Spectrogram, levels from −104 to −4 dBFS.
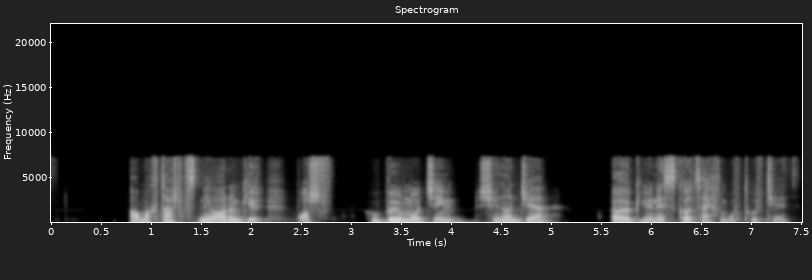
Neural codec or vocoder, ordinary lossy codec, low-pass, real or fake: codec, 16 kHz, 0.5 kbps, X-Codec, HuBERT features, trained on LibriSpeech; MP3, 64 kbps; 7.2 kHz; fake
